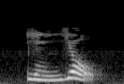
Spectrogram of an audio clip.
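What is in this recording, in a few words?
"引诱", Mandarin Chinese; chinese-flashcards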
